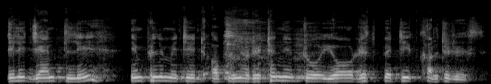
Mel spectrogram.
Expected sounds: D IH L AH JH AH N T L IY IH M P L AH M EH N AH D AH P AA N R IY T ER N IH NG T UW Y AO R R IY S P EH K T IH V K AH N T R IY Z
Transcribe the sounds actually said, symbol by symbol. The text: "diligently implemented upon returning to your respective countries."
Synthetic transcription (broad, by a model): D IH L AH JH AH N T L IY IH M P L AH M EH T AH D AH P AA N R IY T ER N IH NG T UW Y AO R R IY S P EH T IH K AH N T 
